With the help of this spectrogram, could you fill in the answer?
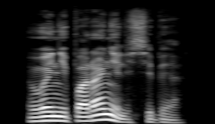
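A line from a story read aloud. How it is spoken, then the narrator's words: Cold question. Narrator (Russian): холодно спросил Морель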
